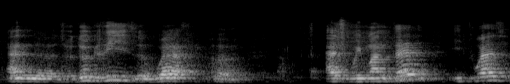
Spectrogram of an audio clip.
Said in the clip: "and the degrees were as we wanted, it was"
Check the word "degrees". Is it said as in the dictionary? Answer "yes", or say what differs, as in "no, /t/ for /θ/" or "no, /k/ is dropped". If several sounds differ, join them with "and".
yes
